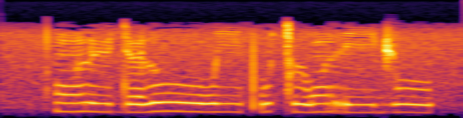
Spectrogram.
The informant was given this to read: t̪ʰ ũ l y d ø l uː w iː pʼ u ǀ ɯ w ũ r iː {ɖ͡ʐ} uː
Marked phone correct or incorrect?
incorrect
